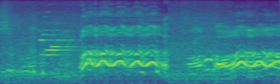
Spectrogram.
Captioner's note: vocalisation/vocal warmups; vocalisation; vocal warmups prior to rehearsals; vocalisation; vocal warmups prior to rehearsals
